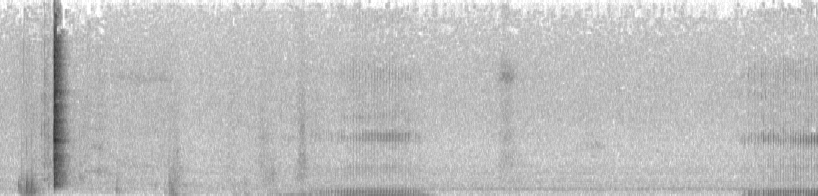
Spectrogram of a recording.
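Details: Sleeping French Bulldog gives a low, rumbling snore lasting about a second, after a few short knocks and rustles, then starts another snoring breath near the end.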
